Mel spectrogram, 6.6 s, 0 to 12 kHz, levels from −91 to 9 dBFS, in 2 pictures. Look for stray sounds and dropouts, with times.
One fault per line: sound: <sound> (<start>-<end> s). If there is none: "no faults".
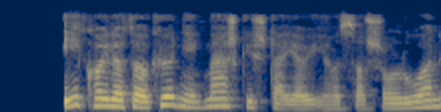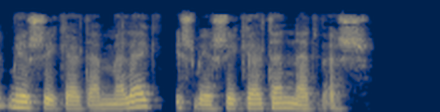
no faults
